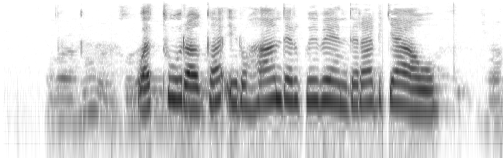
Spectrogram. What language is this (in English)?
Kinyarwanda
